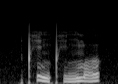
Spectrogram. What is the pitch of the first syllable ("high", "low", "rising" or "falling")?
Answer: falling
